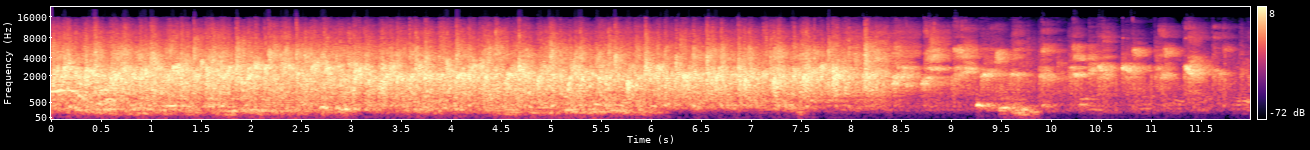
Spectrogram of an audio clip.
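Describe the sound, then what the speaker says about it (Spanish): An audience at a national grand final of a debating competition applauds loudly, a dense wall of clapping that thins into scattered claps toward the end. "Vamos a darles un fuerte aplauso"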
